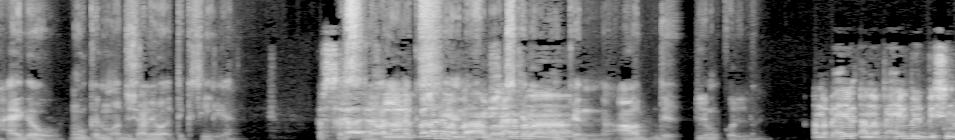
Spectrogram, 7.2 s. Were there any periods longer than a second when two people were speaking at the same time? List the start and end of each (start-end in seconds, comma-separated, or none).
2.5-4.4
